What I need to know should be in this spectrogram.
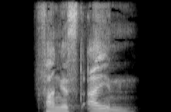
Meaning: second-person singular subjunctive I of einfangen
- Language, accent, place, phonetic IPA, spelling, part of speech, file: German, Germany, Berlin, [ˌfaŋəst ˈaɪ̯n], fangest ein, verb, De-fangest ein.ogg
